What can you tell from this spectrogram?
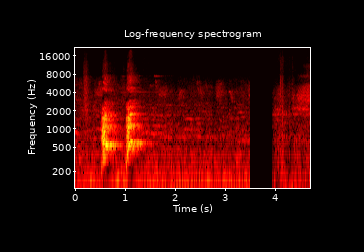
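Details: Domestic German Shepherd gives two loud, deep barks in quick succession, followed by low background hum and a brief gap.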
